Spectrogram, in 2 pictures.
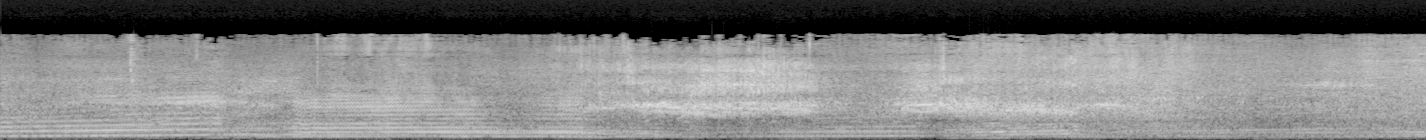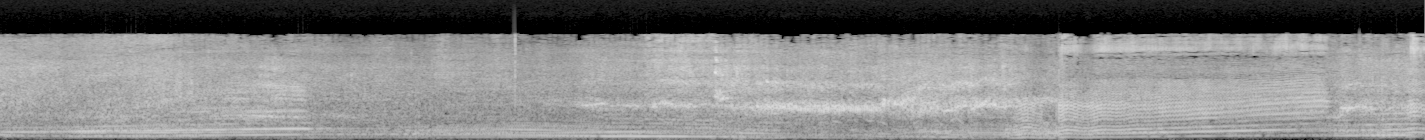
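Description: Cars drifting round a race circuit: engines revving, their pitch repeatedly climbing and dropping, with long spells of tyre squeal about six seconds in and again about twenty seconds in.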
